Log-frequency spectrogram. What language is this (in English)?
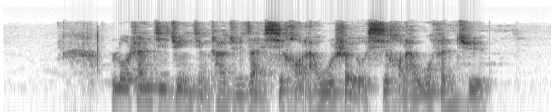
Chinese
